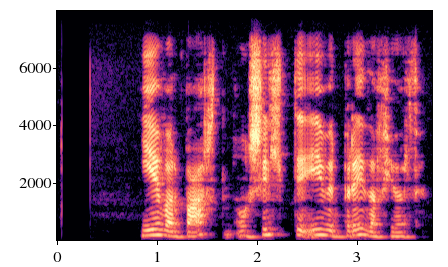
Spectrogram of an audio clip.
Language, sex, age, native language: Icelandic, female, 40-49, German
